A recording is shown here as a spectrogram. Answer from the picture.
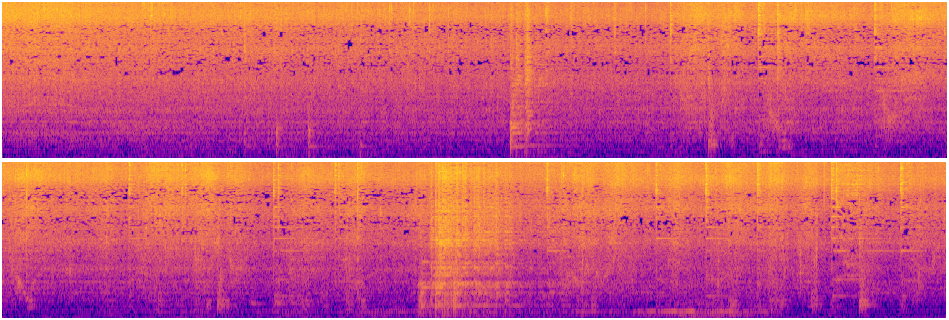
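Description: Marinated mutton sizzling in hot oil in a kadai, loudest at first and settling down, while a metal spatula scrapes and stirs it every few seconds.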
